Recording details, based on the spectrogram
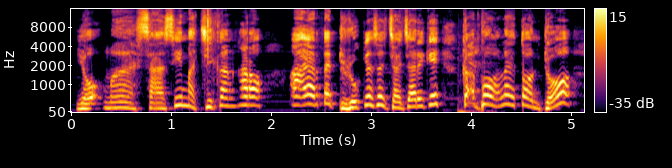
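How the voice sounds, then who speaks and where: Woman doing a haughty Javanese mother-in-law, sneering and condescending, high lively voice, faint music behind. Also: normal speed. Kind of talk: comedy skit acting.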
